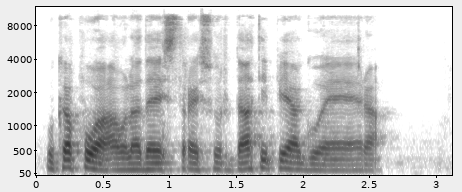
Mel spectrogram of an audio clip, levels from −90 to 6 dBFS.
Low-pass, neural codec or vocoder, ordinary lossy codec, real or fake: 9.9 kHz; none; Opus, 32 kbps; real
